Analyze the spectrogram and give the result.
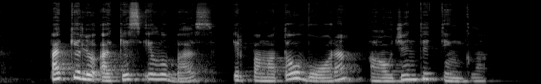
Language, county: Lithuanian, Vilnius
